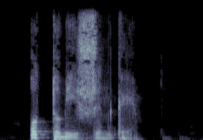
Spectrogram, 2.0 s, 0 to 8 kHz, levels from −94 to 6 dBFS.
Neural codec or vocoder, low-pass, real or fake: none; 7.2 kHz; real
